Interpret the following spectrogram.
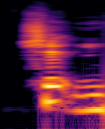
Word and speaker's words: chitin: So for anyone who thought Chitin, Chitin, was Chitin, it's actually chitin. So I'm gonna pronounce it Chitin.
